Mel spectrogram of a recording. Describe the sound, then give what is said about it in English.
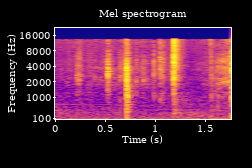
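A Lenormand card deck is handled and shuffled, giving a few crisp, papery snaps and flicks at irregular intervals over a quiet background. “So let me just pull my little Lenormand deck.”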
